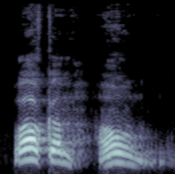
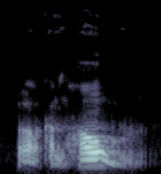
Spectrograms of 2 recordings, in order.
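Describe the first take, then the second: First: Slow, loud, high greeting; warm welcome. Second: Lightly voiced father. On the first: Mother welcoming her daughter home, warmly. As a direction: open your arms with it. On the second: Father greets daughter. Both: A narrator's reading.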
